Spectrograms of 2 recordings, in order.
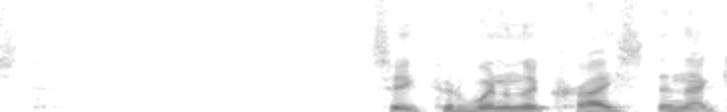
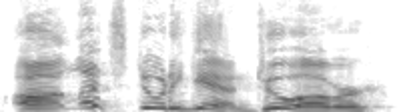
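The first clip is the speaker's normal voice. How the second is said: put-on higher, louder kid's demand; whiny do-over; 6 semitones higher, 10 dB louder than usual. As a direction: cry foul like a sore loser. Kid demanding a redo.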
